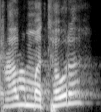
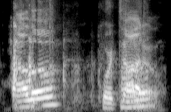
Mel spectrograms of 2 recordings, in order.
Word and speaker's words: Palo Cortado: Palo Matoda? How do you say it again? What is it? What is it, Speedy? Palo Cortado.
